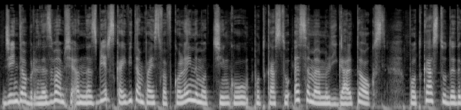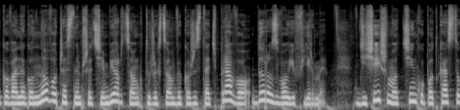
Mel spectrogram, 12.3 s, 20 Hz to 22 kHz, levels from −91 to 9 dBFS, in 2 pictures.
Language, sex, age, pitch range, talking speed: Polish, female, 20-39, 190-230 Hz, 150 wpm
